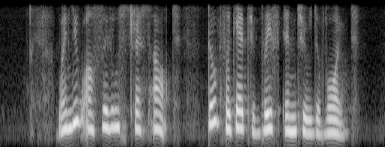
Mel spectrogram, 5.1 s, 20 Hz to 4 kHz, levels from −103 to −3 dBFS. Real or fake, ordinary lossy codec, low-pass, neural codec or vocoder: fake; none; 3.6 kHz; codec, 16 kHz, 1 kbps, FunCodec, trained on Chinese and English, 50 frames a second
